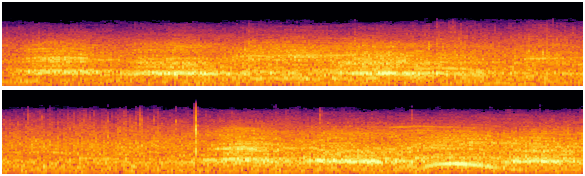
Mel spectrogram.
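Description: A baseball stadium crowd cheers and claps for the pitcher at an Angels home game against the Indians, with swelling roars and chants rolling in waves under steady background murmur.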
